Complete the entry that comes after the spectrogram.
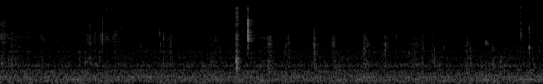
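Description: A person chewing a mouthful of fried fast food, quietly, with small wet mouth clicks and two sharper clicks about two and a half seconds in.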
